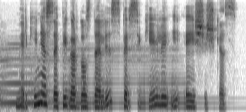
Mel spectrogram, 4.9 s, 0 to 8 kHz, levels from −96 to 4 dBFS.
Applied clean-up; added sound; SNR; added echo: neural mask model RNNoise.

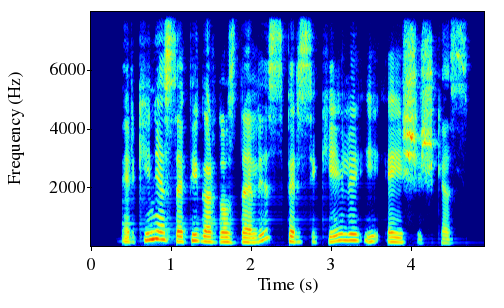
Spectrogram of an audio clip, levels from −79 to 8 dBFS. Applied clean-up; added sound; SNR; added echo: neural mask model DeepFilterNet 3.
